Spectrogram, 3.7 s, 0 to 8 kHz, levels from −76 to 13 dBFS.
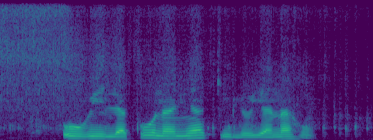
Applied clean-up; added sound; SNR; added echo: neural mask model RNNoise.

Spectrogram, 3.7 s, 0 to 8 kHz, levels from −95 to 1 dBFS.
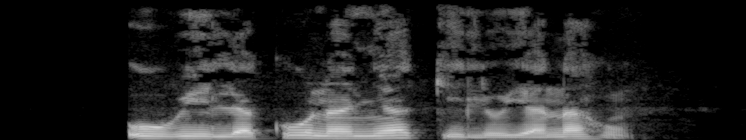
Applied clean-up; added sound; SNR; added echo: none; none; none; none.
